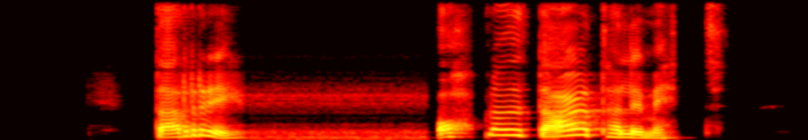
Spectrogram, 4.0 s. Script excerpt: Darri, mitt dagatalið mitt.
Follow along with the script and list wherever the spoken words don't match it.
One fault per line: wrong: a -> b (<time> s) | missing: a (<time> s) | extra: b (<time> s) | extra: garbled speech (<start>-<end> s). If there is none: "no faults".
wrong: mitt -> opnaðu (2.3 s)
